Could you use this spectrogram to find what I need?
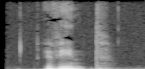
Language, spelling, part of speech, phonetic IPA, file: Russian, винт, noun, [vʲint], Ru-винт.ogg
- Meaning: 1. screw 2. propeller 3. vint (card game, variety of whist) 4. hard disk (from Winchester, the codename of IBM 3340 drive) 5. methamphetamine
